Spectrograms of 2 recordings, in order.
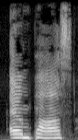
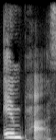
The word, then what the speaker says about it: impasse: quite like that word I've heard people say empath I'm pass on pass but it's impasse it's not clear where these alternative pronuncations came from but there's only one correct way of saying it impasse i-m-p-a-s-s-e impasse a situation in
